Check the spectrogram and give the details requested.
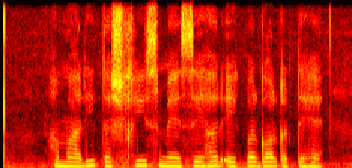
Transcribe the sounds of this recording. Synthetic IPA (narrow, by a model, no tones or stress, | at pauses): hɐmaːɾit̪ɐʃxiːsmẽseɦɐɾeːk̚pɐɾɡɔːɾkɐɾt̪eɦɛ̃ː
